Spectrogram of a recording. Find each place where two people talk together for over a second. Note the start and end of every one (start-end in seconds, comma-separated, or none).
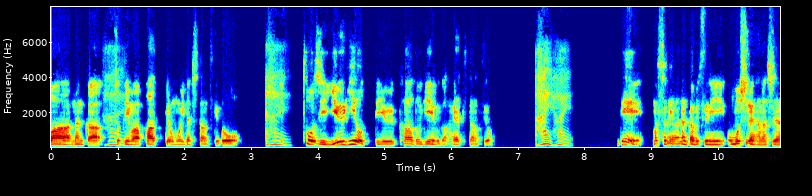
none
